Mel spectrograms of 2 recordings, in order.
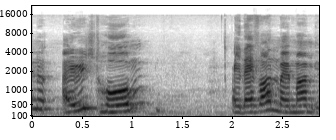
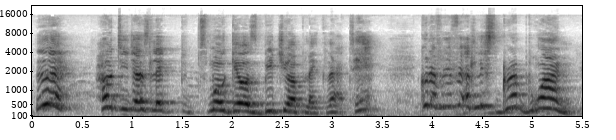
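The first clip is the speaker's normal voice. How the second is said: imitated scolding mum, rising higher and louder; mock maternal tirade; mother shouting; 6 semitones higher, 3 dB louder than usual. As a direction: tell off your child, building to an order. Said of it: "Start shouting at me".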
